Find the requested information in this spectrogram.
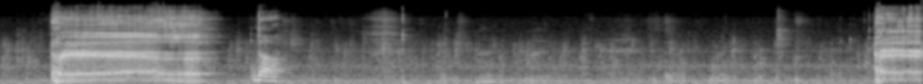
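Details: Deliberate competitive burping match: three loud, voiced belches of varying length with quiet room noise between them.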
